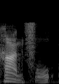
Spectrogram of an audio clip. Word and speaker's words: Hanfu: Y ten cuidado con el tono, con la pronunciación, porque para los coreanos usamos Hanfu, es el segundo tono, ten cuidado. Si es el cuarto tono, sería Hanfu, son los chinos, y Hanfu son los coreanos para.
